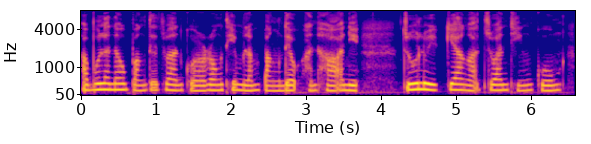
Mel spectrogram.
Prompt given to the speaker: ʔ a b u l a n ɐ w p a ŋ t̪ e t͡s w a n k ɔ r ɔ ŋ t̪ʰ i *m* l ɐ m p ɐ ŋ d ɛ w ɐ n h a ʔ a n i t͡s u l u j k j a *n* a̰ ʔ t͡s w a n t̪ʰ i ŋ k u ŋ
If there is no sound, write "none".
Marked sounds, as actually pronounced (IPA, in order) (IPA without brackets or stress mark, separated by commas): m, ŋ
